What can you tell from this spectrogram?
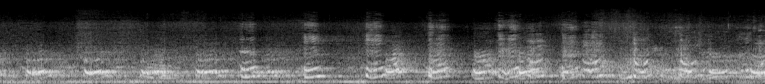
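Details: Crowded sea lion chorus at the Port of Newport docks on Yaquina Bay, Oregon, September 20, 2015: loud, rough barks pile over one another nonstop, some short and clipped, others drawn out, with a steady low rumble beneath.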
